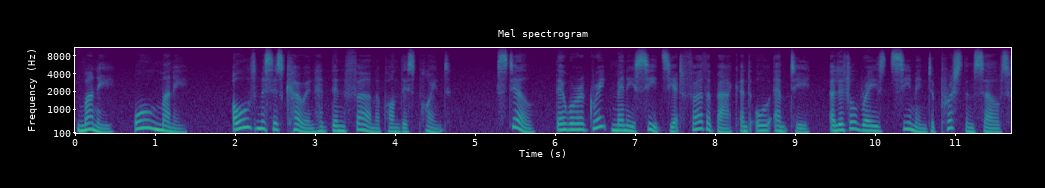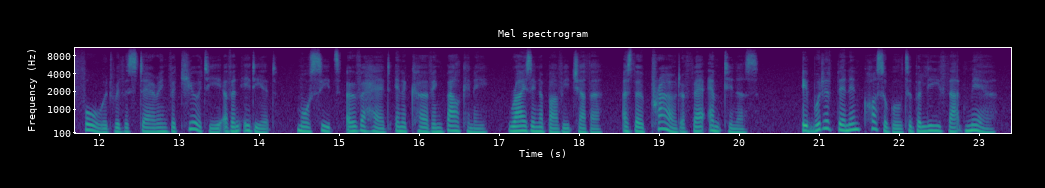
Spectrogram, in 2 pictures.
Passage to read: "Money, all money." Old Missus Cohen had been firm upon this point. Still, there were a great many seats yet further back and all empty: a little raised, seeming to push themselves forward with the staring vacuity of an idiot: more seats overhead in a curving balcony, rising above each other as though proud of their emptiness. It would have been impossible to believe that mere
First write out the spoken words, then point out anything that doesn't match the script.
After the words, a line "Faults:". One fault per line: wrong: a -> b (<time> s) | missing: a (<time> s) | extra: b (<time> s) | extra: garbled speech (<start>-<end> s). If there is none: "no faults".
"Money, all money." Old Missus Cohen had been firm upon this point. Still, there were a great many seats yet further back and all empty: a little raised, seeming to push themselves forward with the staring vacuity of an idiot: more seats overhead in a curving balcony, rising above each other as though proud of their emptiness. It would have been impossible to believe that mere
Faults:
no faults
